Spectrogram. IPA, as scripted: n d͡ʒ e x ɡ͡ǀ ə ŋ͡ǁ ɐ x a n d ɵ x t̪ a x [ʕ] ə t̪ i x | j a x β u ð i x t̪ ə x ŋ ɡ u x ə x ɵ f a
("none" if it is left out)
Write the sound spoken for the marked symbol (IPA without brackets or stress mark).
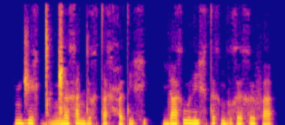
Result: ħ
